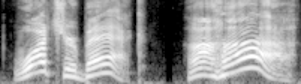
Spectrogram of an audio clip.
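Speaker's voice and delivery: ordinary talk, nothing marked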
